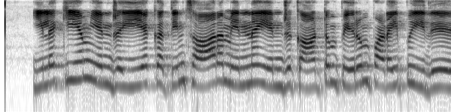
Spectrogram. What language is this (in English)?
Tamil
